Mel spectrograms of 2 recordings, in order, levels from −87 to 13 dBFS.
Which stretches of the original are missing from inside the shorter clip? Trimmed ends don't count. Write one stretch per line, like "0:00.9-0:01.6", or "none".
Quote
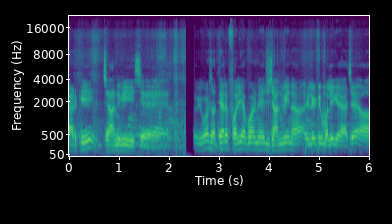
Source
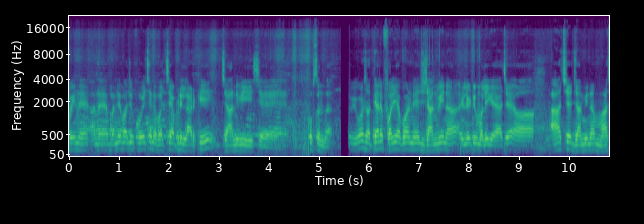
0:04.6-0:05.4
